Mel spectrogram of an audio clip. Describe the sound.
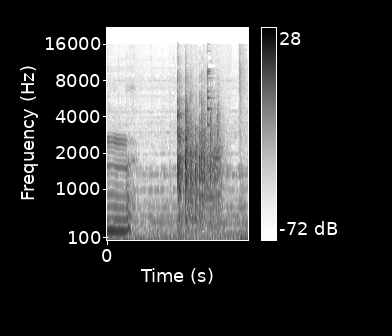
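Dice are rolled for a constitution save during a tabletop role-playing game. After a brief voice, a short clatter of rapid clicks and rattles tumbles for under a second and then settles.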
